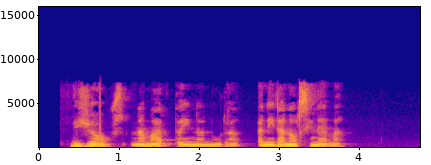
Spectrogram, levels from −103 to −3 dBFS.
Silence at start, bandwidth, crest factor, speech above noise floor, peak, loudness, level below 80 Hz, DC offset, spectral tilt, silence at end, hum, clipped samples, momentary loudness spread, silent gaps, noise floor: 0.4 s; 7.8 kHz; 14 dB; 55 dB; -4 dBFS; -19 LUFS; -54 dBFS; under 0.1%; -6.5 dB/octave; 0.95 s; none; under 0.1%; 11 LU; none; -73 dBFS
